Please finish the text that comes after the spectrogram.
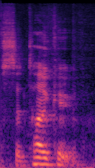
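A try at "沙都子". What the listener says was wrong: Satoko. not Satoku. Like, your pronunciation was such a butchering of that name.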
